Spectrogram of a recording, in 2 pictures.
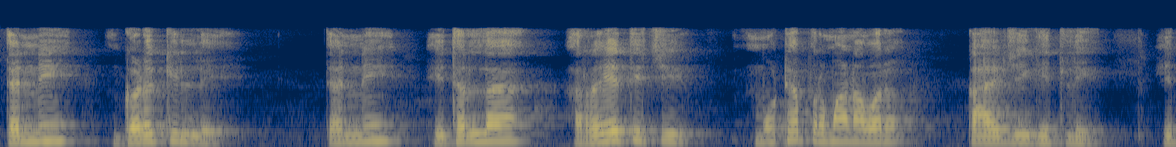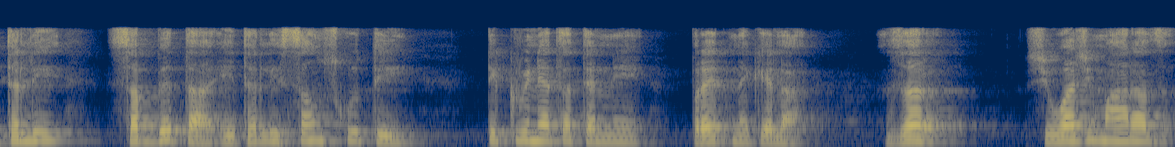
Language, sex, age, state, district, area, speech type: Marathi, male, 45-60, Maharashtra, Nanded, urban, spontaneous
